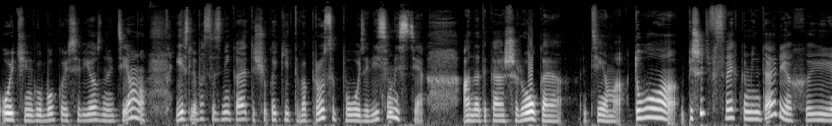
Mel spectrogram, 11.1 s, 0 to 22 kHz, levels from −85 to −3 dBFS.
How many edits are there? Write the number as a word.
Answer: one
